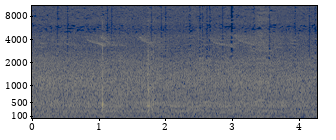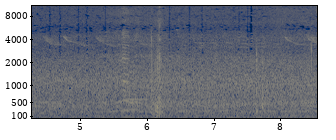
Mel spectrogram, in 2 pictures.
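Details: A package of honey bees settling onto comb in a new hive, May 2013: an unbroken swarm hum with scattered clicks and light tapping.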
